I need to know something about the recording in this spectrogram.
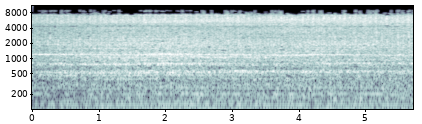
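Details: Petrol engine idling smoothly and evenly after replacing the faulty hydraulic lifters (tappets), with no ticking or tapping from the top end.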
